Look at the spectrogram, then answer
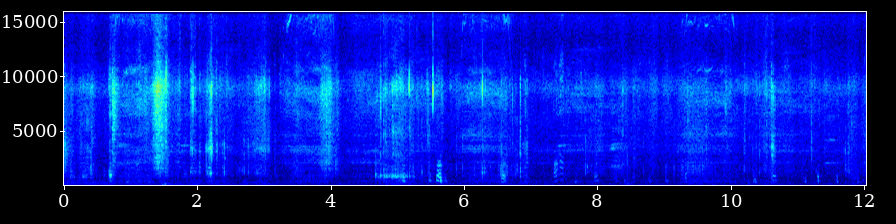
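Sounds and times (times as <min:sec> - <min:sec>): fur rustling against mat: 0:00.0 - 0:04.2
puppies squeaking and whimpering: 0:04.7 - 0:12.0.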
